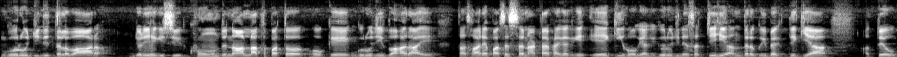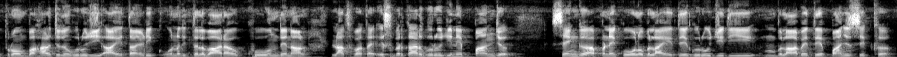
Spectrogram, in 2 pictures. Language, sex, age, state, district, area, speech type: Punjabi, male, 18-30, Punjab, Mansa, rural, spontaneous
